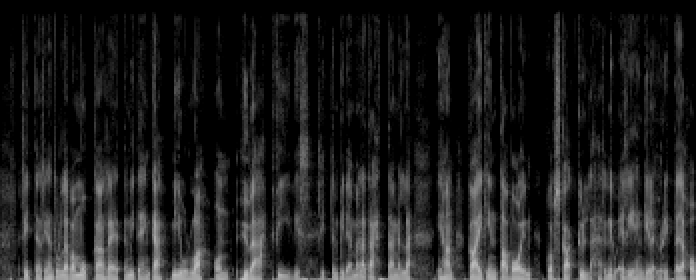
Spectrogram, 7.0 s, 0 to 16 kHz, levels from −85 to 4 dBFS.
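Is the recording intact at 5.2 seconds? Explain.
No. A wrong sample rate runs throughout, including 5.2 s: speech plays 1.45 times fast and about 6.45 semitones high, which fits 22 kHz material played at 32 kHz.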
